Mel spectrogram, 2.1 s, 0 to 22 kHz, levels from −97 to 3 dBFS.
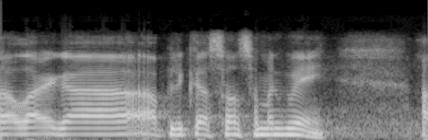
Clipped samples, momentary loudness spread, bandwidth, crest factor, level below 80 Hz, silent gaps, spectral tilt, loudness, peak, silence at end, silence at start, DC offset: under 0.1%; 9 LU; 8.8 kHz; 16 dB; -44 dBFS; none; -5 dB/octave; -16 LUFS; 0 dBFS; 0 s; 0 s; under 0.1%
